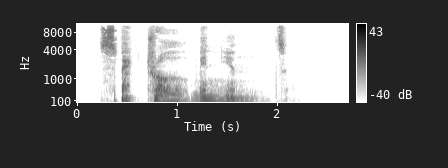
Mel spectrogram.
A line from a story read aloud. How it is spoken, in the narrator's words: the mage whispered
